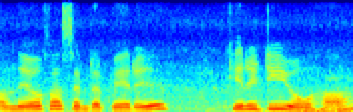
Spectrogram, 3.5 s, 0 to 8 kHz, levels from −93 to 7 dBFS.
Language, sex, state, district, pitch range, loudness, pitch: Tamil, female, Tamil Nadu, Chennai, 205-255 Hz, -14 LUFS, 230 Hz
